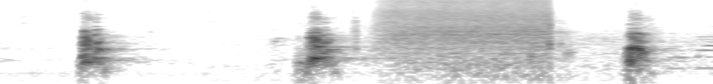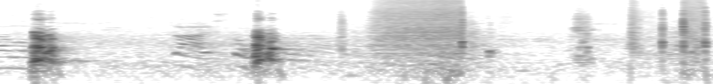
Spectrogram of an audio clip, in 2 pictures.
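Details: Cane Corso facing a mini washer, giving single deep barks every second or two, alternating with long hissing spray bursts from the machine and some brief speech.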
